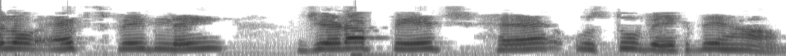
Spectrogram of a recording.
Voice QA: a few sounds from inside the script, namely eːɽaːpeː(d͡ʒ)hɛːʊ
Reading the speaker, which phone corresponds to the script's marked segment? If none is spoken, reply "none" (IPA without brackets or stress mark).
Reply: d͡ʒ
